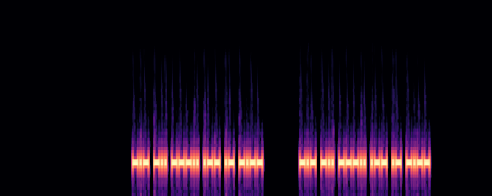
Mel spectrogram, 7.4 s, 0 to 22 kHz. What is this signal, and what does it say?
Morse code, heard as a keyed tone, about 41 wpm, 700 Hz. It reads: KD8WAY KD8WAY
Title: USA Call Signs - 6 Characters - Repeated 2x - 45wpm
